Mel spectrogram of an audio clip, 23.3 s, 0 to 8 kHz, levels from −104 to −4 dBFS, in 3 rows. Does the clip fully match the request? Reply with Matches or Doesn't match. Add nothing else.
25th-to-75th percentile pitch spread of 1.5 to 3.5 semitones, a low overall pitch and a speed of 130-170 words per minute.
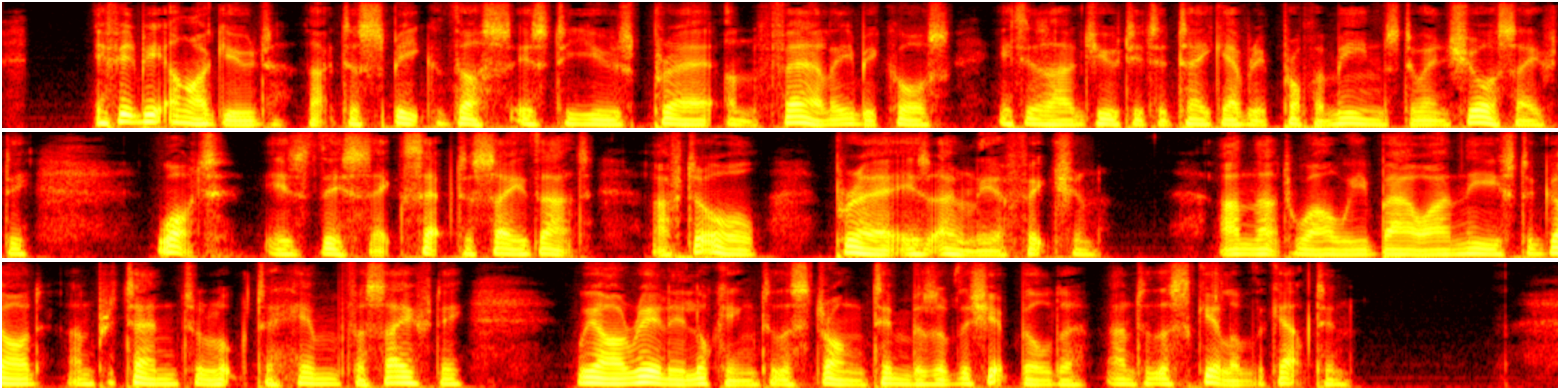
Doesn't match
